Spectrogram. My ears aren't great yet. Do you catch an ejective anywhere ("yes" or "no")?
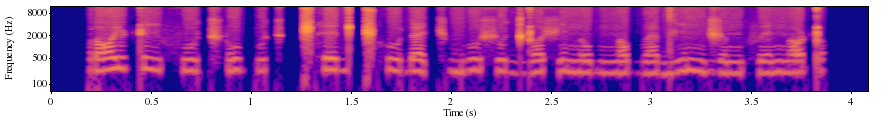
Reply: yes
